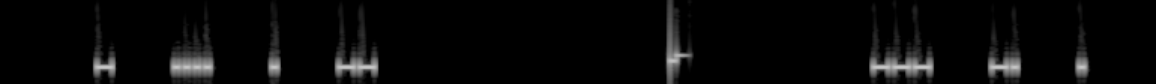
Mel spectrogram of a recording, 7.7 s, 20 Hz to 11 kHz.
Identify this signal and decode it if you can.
Morse code, heard as a keyed tone, about 36 wpm, spaced as for 16 wpm, 700 Hz. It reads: THEM ONE
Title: 4x Character Spacing - Top 300 Words - 35wpm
